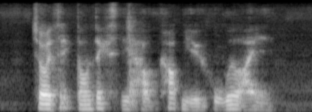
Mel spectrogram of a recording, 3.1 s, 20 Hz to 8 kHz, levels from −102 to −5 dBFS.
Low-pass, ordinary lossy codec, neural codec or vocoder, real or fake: 7.2 kHz; MP3, 64 kbps; codec, 16 kHz, 0.8 kbps, ZipCodec; fake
